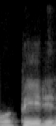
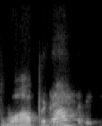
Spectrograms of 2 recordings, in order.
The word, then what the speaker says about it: Wapiti: between michael and i he keeps calling it repeating i said no it's pronounced wapiti i lived in alabama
